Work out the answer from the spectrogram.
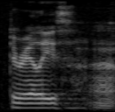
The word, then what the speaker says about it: Derale: So we're using Derale's hose they provided. How do you pronounce it again?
